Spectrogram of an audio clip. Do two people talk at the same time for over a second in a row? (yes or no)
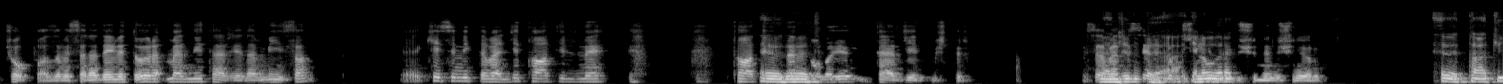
yes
